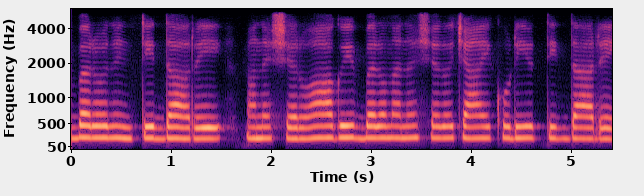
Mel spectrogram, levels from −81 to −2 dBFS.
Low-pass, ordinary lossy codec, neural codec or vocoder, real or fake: 5.4 kHz; none; codec, 24 kHz, 0.9 kbps, WavTokenizer, large speech release; fake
